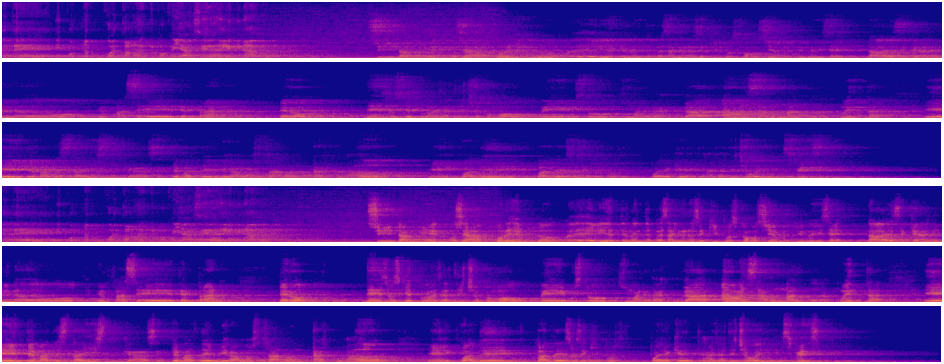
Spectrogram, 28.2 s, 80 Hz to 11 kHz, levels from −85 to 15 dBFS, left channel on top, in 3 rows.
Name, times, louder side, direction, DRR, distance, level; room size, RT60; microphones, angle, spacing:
voice 1, 0.0-2.7, left 1 dB, 85° left, 1 dB, 1.3 m, -34 dB
sound 1, 1.6-6.9, right 1 dB, 40° left, 2.6 m, -45 dB
voice 2, 3.7-11.7 12.2-12.6 13.0-22.7 23.1-25.0 25.3-27.0, right 4 dB, 80° right, 5 dB, 0.4 m, -29 dB
7.7 x 7.7 x 7.1 m, 2.7 s
head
